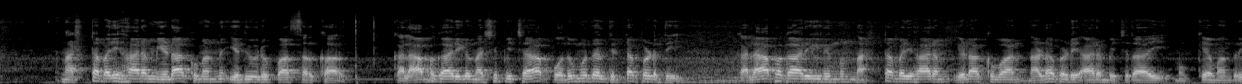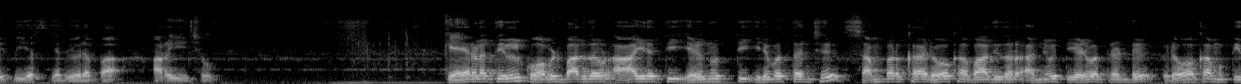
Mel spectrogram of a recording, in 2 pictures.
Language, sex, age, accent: Malayalam, male, 30-49, native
